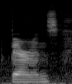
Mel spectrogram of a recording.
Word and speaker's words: Barrens: Prowlers of the Barrens. Every time I say the Barrens, I always say it like Prowlers of the Barren. I always say Baron. I forget the S on the Barrens.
